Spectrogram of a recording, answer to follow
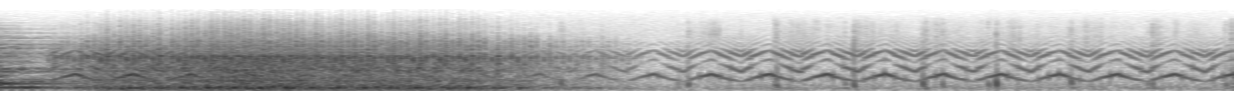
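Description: Police siren warbling rapidly up and down, about three cycles a second. For the first two and a half seconds it sits under a loud rushing noise that then dies away.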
